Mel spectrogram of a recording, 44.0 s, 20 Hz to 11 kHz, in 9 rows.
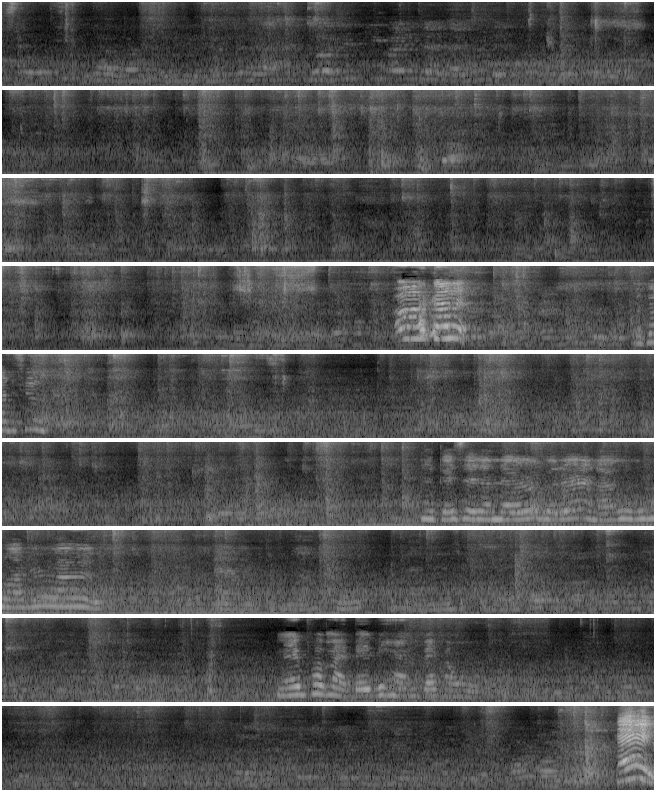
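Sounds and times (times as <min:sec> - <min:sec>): child's voice: 0:27.6 - 0:30.2, 0:30.9 - 0:33.1, 0:43.7 - 0:44.0
child squealing: 0:43.7 - 0:44.0.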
